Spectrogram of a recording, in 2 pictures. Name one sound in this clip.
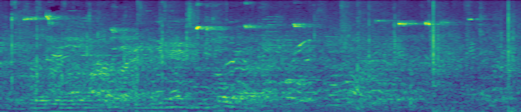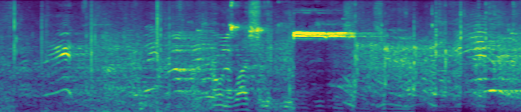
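A crowd of spectators cheers and calls out in a large echoing hall.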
